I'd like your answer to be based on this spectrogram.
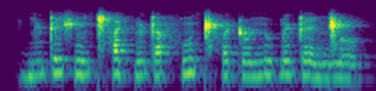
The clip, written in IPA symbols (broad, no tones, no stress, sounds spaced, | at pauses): ɡʲ ɛ̃ ʈ e ʃ ẽ ǁʰ a kʲ õ ʈ a f ũ ǁʰ ʌ ʈ o n u ɓ ɛ̃ ʈ ɛ ŋ͡ǁ o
